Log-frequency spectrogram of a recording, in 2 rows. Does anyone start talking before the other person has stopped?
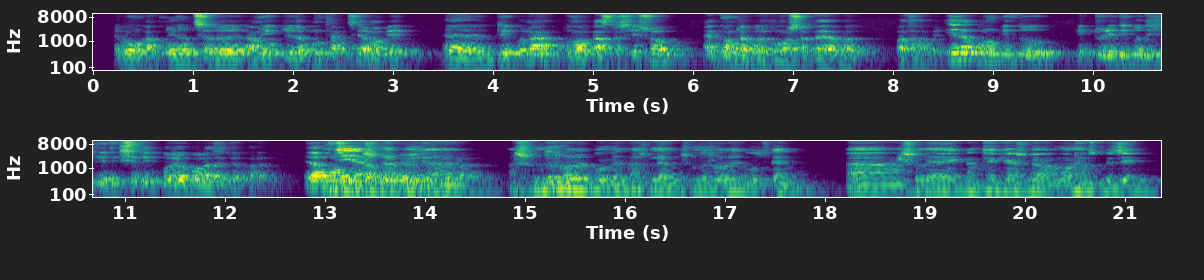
Yes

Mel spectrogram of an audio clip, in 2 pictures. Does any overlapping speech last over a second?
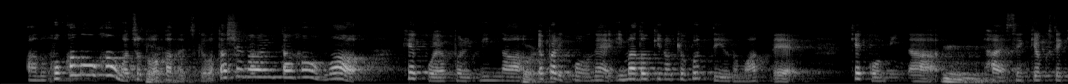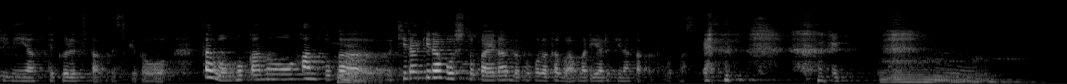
No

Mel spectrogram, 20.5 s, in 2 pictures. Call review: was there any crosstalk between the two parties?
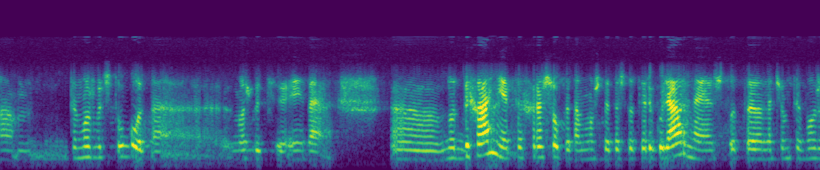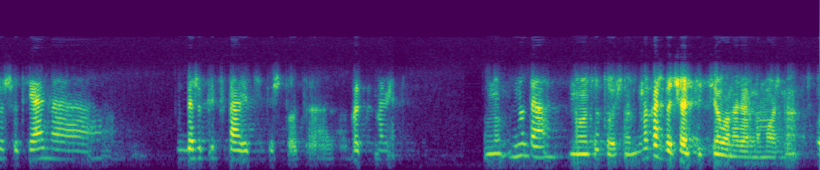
No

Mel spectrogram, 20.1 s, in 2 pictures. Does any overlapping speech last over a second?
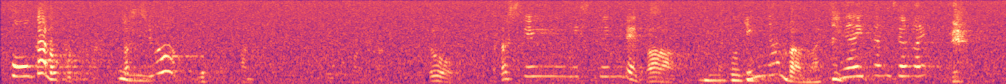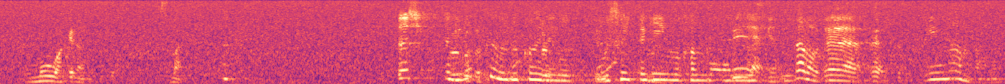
Yes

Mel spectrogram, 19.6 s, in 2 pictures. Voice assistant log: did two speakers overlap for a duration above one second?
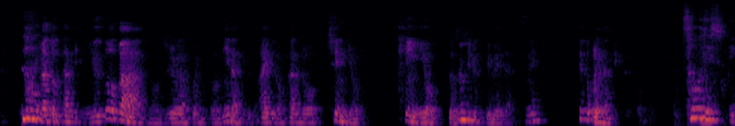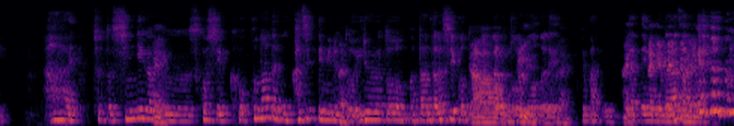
Yes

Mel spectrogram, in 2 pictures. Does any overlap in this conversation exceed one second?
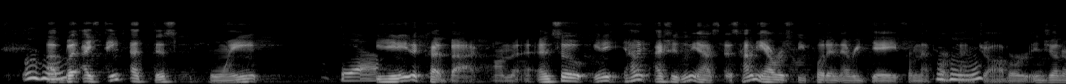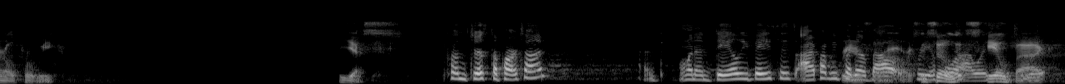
Yes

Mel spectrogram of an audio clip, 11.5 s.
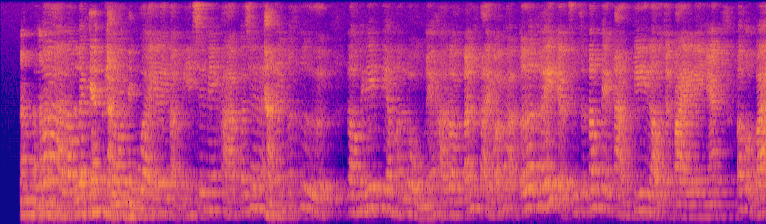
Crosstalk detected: Yes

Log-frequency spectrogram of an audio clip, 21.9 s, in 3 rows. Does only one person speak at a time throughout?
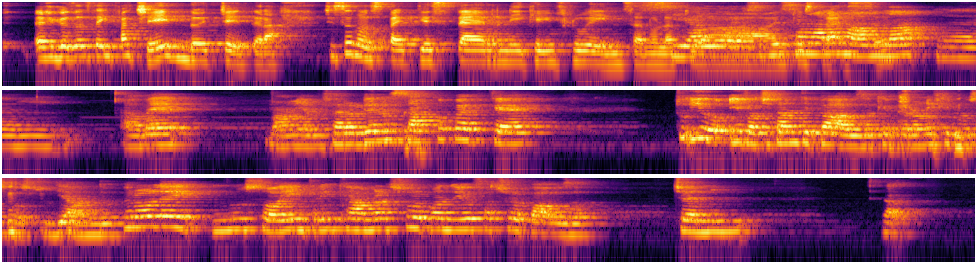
No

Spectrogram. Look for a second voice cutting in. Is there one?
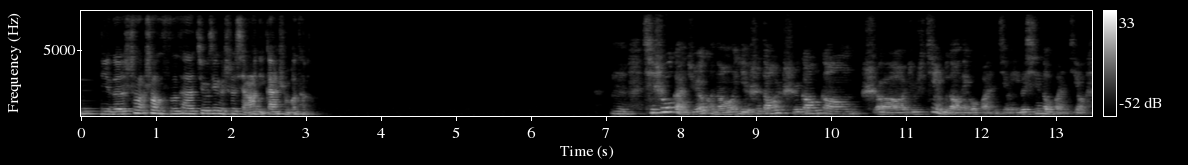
No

